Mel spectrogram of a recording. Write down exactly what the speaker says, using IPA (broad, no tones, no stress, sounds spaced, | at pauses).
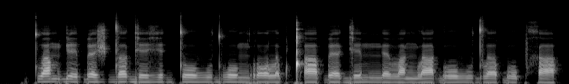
tʷ a m ɠ e ɓ ɛ ʒ d ɐ ɡ e ɣ e ɡ t o β u d β o ŋ r ɔ l ɐ p ǃʼ a ɓ ɛ ɡ e m ŋ ɛ β a ŋ l a ɠ o β u d l ɐ ɓ o p x a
